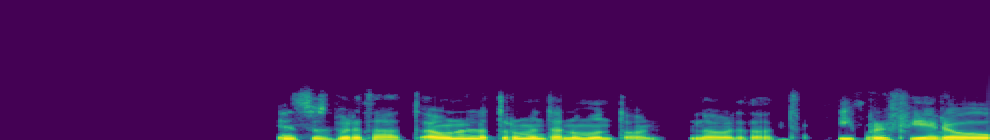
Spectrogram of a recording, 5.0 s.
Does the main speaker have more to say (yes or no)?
yes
